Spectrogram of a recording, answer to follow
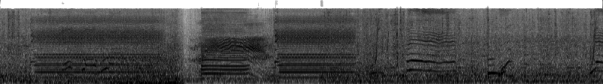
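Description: A horn sounding in two long, steady blasts, the first lasting about two seconds and the second about one second, with a cartoon character's wavering vocal cry between them. Short cartoon vocal cries follow in the second half.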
